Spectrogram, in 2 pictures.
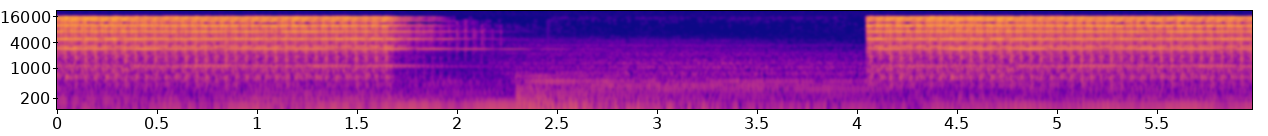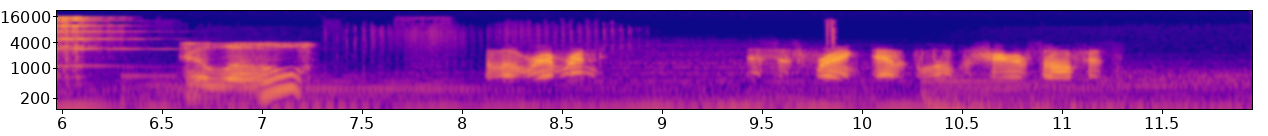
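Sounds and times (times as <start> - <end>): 
house phone ringing: 0.0 - 2.2, 4.1 - 6.6
speech: 6.6 - 7.4, 10.1 - 11.3.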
